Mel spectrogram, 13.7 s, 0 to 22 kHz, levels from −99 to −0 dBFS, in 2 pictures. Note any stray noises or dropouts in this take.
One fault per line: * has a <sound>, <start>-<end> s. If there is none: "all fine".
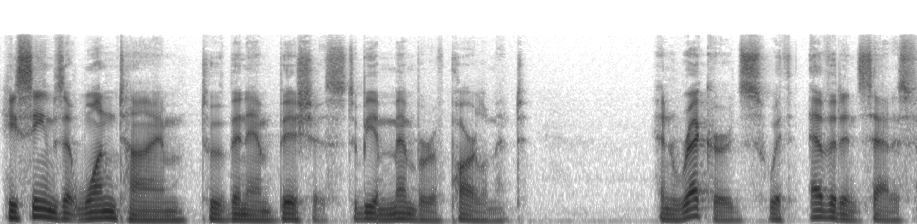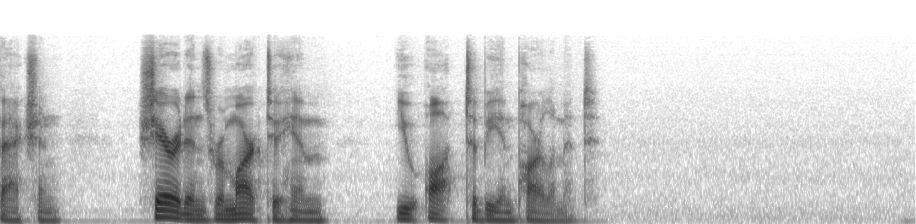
all fine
